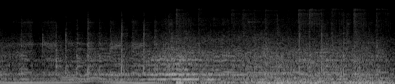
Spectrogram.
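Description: Yellow-legged hornets hunting honeybees at an apiary make a dense, continuous buzzing swarm, close and steady throughout with no voices.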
